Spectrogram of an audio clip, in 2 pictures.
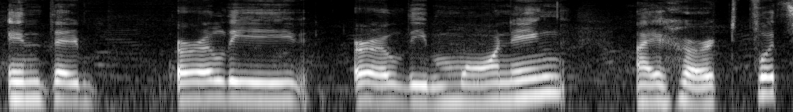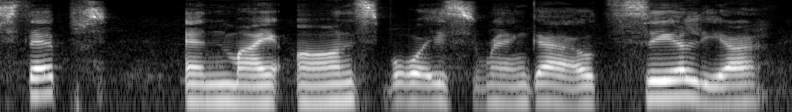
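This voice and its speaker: An older woman from Poland, giving a composed, measured account of her past in a live interview. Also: lowish voice, fairly even intonation. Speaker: Holocaust survivor interviewee.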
